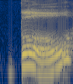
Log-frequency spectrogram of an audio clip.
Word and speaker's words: bull: Bull has my vowel. So it has the same vowel sound as in push and pull.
